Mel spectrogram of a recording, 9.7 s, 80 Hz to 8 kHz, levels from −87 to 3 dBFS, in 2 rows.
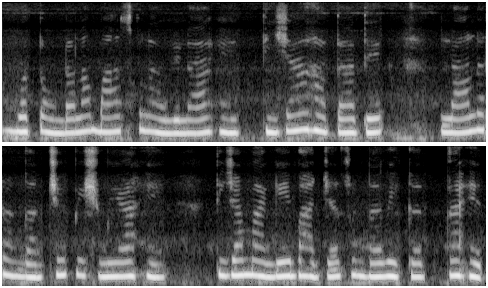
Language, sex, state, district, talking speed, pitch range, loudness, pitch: Marathi, female, Maharashtra, Gondia, 110 wpm, 280-310 Hz, -12 LUFS, 290 Hz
